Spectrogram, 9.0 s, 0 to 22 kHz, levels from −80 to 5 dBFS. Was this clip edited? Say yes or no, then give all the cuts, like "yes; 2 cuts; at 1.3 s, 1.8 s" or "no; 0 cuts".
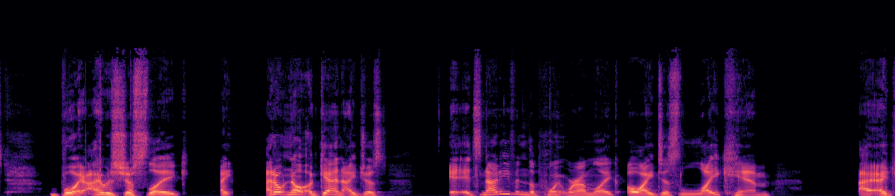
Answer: no; 0 cuts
